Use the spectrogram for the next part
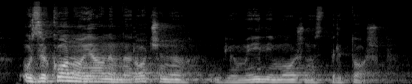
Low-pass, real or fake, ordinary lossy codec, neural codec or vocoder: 19.8 kHz; real; Opus, 32 kbps; none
